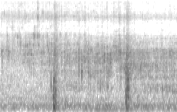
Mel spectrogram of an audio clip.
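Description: Spring water flows and trickles steadily nearby from a free-flowing natural spring, with a couple of brief splashes breaking the soft continuous stream.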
